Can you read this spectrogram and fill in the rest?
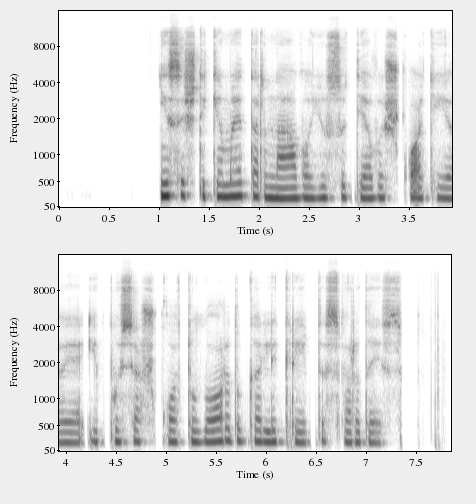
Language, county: Lithuanian, Telšiai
